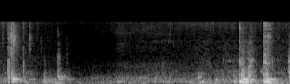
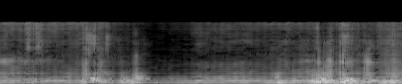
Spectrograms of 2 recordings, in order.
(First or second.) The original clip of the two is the first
